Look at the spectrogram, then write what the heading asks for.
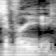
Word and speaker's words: De Vries: How do you pronounce his name? De Vries? De Vries, yeah.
